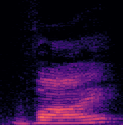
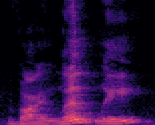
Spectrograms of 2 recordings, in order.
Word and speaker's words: violently: Violently. Again, it's on the first syllable. I don't say peacefully, okay? I say peacefully. I don't say violently. I say violently, all right?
